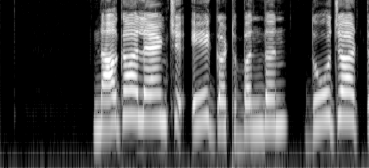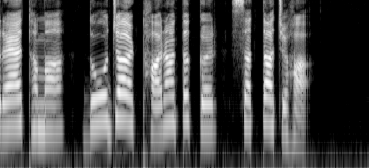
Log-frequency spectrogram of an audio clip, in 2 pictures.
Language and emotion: Dogri, neutral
